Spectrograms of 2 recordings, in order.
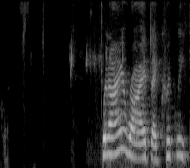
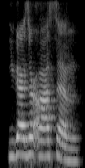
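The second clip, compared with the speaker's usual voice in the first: ordinary delivery, nothing marked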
